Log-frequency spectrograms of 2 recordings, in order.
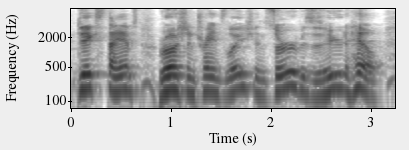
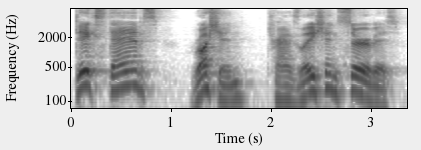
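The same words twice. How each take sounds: First: The ad name in a swaggering [name] voice; [name] impression. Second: Said in the usual way. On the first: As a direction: sell it like the King himself. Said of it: "just like [name] himself". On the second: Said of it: "Commercial break number two".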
